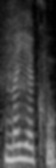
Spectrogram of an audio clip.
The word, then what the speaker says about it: Maïa-Ko: Vous avez 36 ans, donc vous avez fondé Maya-Co, ça se prononce comme ça? C'est ça, Mayako.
